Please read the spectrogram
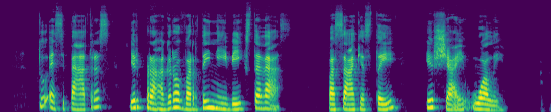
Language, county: Lithuanian, Vilnius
